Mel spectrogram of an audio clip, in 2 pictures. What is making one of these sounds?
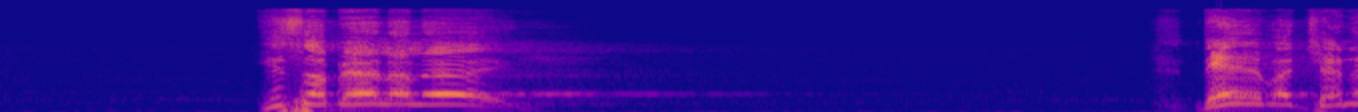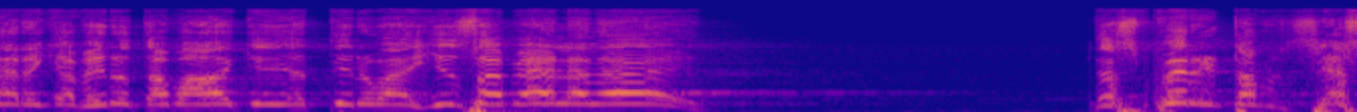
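A man speaks with animation through a microphone, with pauses between phrases.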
